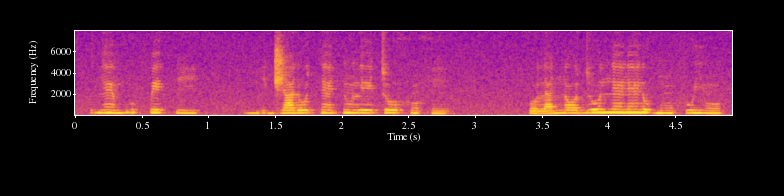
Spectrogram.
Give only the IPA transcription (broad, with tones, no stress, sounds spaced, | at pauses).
d ɛ̃˧ b u˧ k͡p e˦ k͡p i˧ | b i˨ d͡ʒ a˧ ɾ o˦ t ɛ̃˧ t ũ˧ l e˧ t o˧ h ũ˨ h ĩ˨ | k o˨ l a˨˦ n ɔ˧ d o˦ n ɛ̃˦ ɾ ɛ̃˦ ɾ o˦ ɡ͡b ũ˧ f u˦ j ũ˧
